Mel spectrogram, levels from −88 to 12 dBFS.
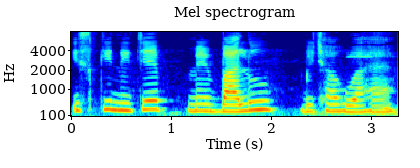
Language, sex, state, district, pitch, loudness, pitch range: Hindi, female, Jharkhand, Palamu, 245 Hz, -17 LUFS, 230-290 Hz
